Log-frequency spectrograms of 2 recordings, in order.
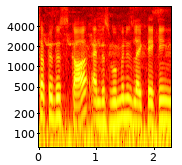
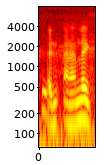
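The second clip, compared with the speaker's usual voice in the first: normal talking voice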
